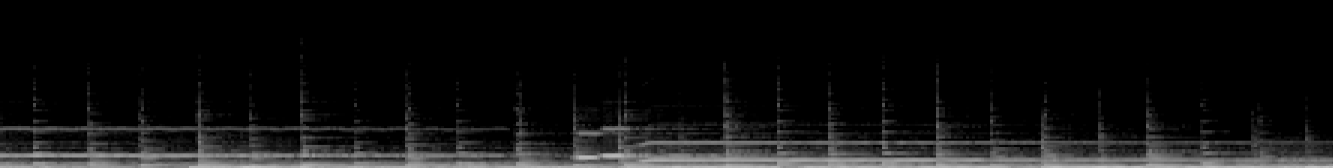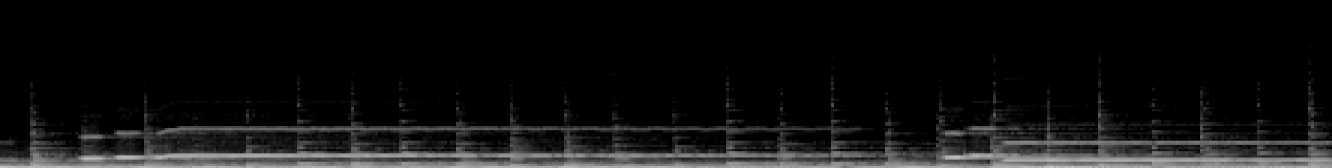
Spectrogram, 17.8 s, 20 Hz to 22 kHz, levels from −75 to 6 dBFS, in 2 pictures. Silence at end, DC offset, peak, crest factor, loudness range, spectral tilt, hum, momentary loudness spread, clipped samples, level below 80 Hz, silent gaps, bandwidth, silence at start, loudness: 0 s; under 0.1%; -6 dBFS; 16 dB; 3 LU; -8 dB/octave; none; 8 LU; under 0.1%; -28 dBFS; none; 8.4 kHz; 0 s; -22 LUFS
